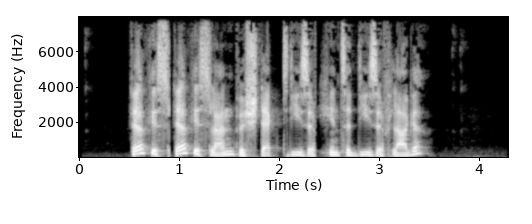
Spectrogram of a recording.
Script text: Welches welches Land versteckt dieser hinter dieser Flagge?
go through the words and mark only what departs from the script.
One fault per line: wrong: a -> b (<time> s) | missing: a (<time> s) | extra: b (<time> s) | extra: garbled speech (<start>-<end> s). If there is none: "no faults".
no faults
